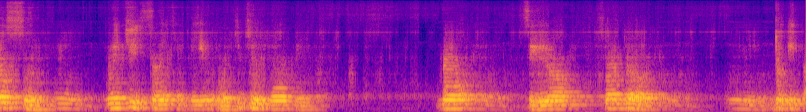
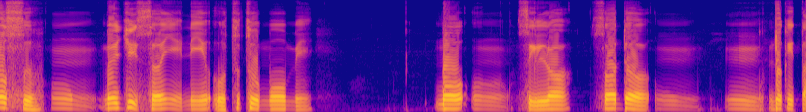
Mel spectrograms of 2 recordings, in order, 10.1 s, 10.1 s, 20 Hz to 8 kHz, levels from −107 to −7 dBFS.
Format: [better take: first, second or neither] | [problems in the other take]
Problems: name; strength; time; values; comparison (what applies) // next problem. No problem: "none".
second | noise reduction (neural separator model SepFormer DNS4)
